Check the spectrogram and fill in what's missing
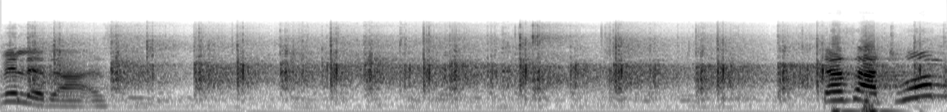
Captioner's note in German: Beifall bei der LINKEN und der SPD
